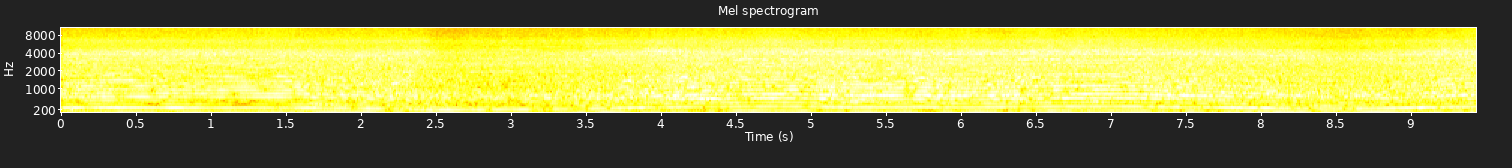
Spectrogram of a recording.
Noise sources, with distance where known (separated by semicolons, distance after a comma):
unidentified powered saw, near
